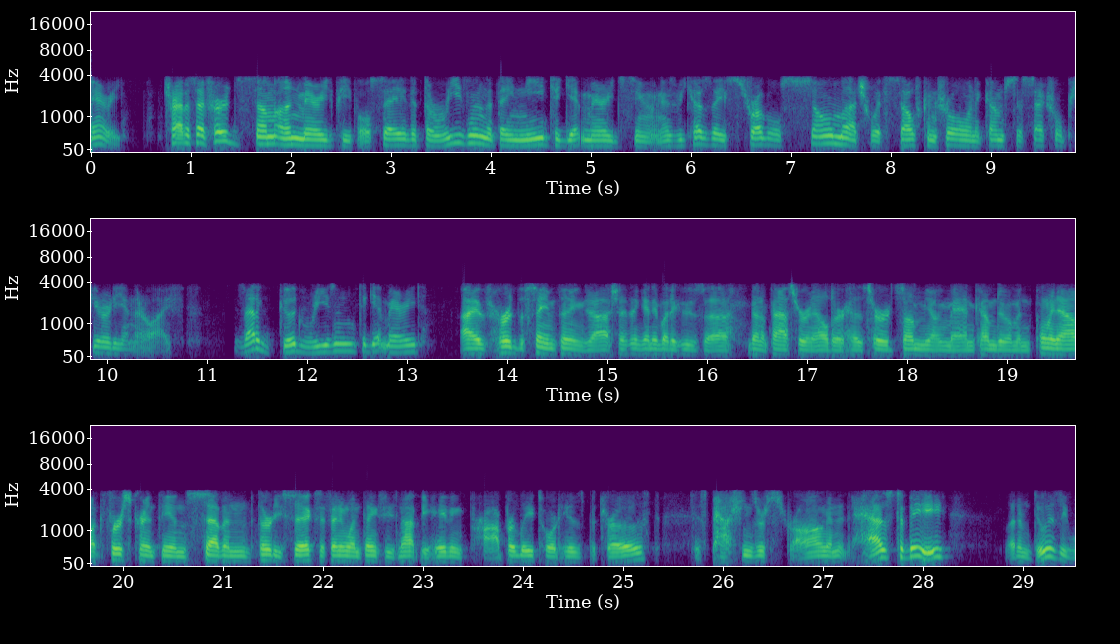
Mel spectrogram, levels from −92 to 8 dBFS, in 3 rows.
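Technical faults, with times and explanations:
Throughout: G.729 codec. The speech has the rough, slightly synthetic texture of a low-rate vocal-tract model. The decoder rebuilds each short frame from a filter, a pitch predictor and a few pulses rather than from the real waveform, so fine detail is lost and the codec damage is plainly audible. The band sits between about 250 Hz and 3.7 kHz, giving a thin telephone sound that fits an 8 kbit/s G.729A line.
21.89 to 21.93 s: VoIP packet loss concealed by the speech codec. Just before "if anyone thinks he's", the voice briefly smears into a buzzy tone or a coloured noise that fades. The gap points to one lost packet of about 20 ms. The decoder filled it by repeating its last pitch and filter at falling gain. Each frame builds on the one before, so the voice stays weak or distorted for tens of milliseconds or more past the gap, before the speech recovers.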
